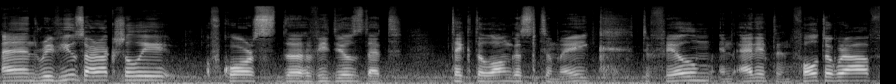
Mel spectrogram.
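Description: Speaking very slowly with a Portuguese accent, a man uses a fairly high pitch and fairly even intonation, with light background noise and a dry sound with no echo. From Portugal. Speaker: car vlogger. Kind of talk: driving vlog. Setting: in a car. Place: car. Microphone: camera far.

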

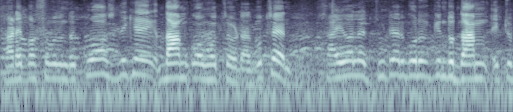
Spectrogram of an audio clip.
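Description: A man's high-pitched, raised and projected voice over crowd noise in the background. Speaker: livestock market vlogger. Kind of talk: live walk-around vlog with interviews. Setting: outdoors at cattle market. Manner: animated.

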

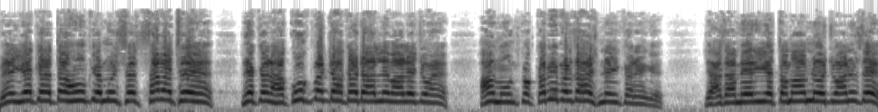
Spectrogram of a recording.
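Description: Pitched extremely high, a man speaks with fairly even intonation in a dry sound with no echo. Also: fairly slow pace, quiet background. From Jammu and Kashmir. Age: 70s. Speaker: election candidate. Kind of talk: political appeal.

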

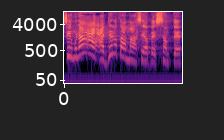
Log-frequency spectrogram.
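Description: A man shouting in a raised, projected voice, animated in tone. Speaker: preacher. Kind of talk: sermon with live congregation call-and-response. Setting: church. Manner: loud, animated, exhorting the crowd to shout back; fervent, rhythmic, building in intensity. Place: church.

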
